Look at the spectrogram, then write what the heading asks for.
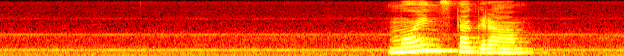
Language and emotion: Russian, neutral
